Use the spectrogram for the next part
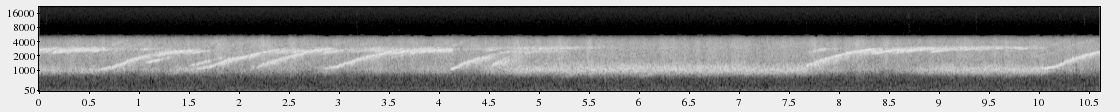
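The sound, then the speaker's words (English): Dawn chorus radio emissions recorded by a University of Iowa spacecraft orbiting in the Van Allen radiation belt, not produced by lightning: a cluster of quick rising whistle-like chirps sweeping upward, a lull, then a few more, all over a steady band of static hiss. “They're kind of rising tones, and they're not produced by lightning.”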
